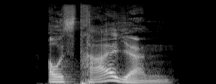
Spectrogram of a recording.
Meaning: dative plural of Australier
- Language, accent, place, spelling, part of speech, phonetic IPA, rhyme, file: German, Germany, Berlin, Australiern, noun, [aʊ̯sˈtʁaːli̯ɐn], -aːli̯ɐn, De-Australiern.ogg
